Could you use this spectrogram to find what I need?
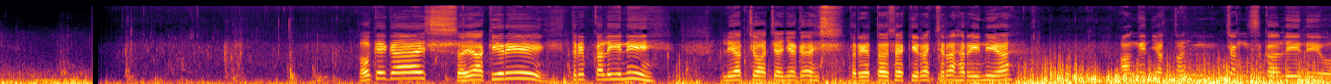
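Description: Choppy water laps and splashes.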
